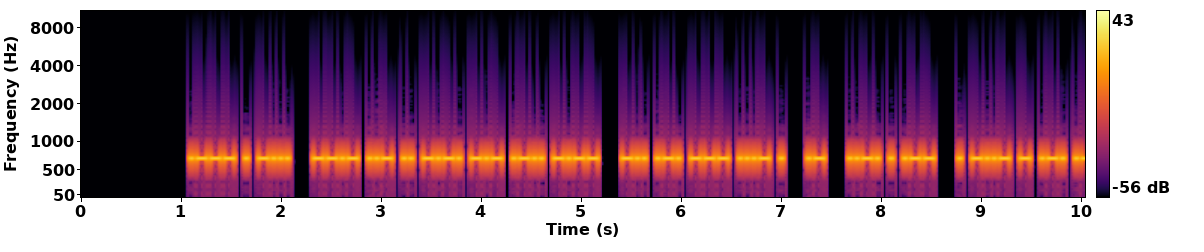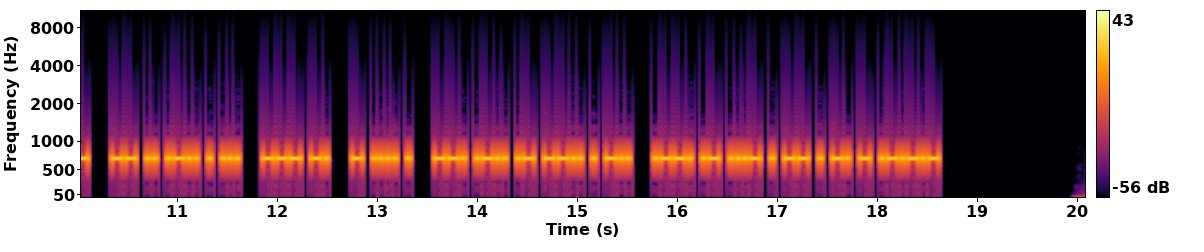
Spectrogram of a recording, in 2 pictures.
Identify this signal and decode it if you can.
Morse code, heard as a keyed tone, about 34 wpm, 700 Hz. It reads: JEB QUICKLY DROVE A FEW EXTRA MILES ON THE GLAZED PAVEMENT.
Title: Pangram Challenge v2 - 35wpm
